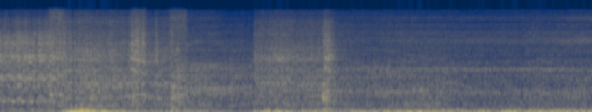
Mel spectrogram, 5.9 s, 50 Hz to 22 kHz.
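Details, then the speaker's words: Abandoned Ford F100, carburetor fed starter fluid, fuel leaking at the suspected accelerator pump gasket: engine catches with a surge then settles into a low, lumpy idle; carburetor rebuild or replacement considered. "Would you look at that? She actually runs."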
